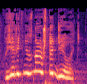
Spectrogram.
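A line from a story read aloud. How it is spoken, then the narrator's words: Pleading. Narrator (Russian): взмолился Огнегриф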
